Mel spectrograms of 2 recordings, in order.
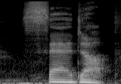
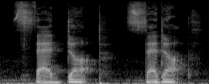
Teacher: I'm not leaving a gap between those two words they're almost becoming one word · we borrow the last consonant from the end of the first word and we bring it on over to the beginning of the next word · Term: linking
